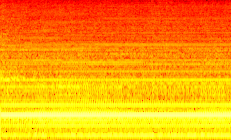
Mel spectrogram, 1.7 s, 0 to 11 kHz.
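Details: Scotsman UN324 ice machine just switched to clean mode: constant mid-pitched auger motor hum with a steady whine on top, no grinding or clunks, reservoir not yet filling; auger motor turning smoothly.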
